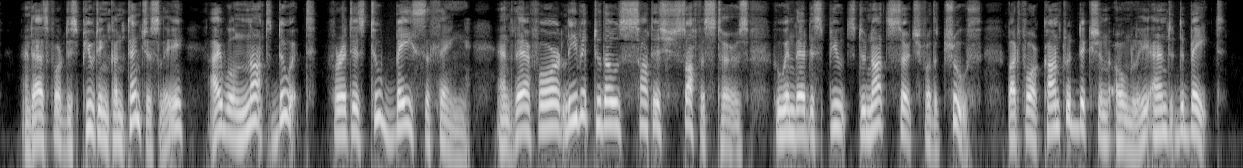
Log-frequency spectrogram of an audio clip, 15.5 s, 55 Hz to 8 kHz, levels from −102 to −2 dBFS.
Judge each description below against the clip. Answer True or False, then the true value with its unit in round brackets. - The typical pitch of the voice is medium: True (155 Hz)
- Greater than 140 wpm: True (160 wpm)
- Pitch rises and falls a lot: True (5.7 semitones)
